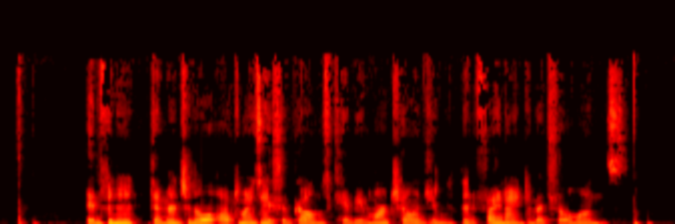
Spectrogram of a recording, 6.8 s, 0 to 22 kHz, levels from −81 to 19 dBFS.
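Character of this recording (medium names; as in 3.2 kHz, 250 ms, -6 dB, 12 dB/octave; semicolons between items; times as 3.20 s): notches that jump at a steady rate 3 Hz 870–2400 Hz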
